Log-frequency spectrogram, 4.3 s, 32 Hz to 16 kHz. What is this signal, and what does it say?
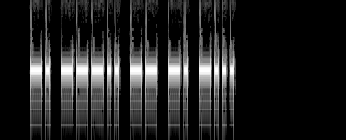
Morse code, heard as a keyed tone, about 33 wpm, 700 Hz. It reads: N8MNB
